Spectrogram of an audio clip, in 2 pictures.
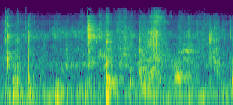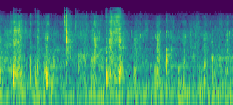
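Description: Close-up chewing and lip-smacking of someone eating by hand: a run of short, irregular wet mouth clicks, with a couple of sharper clicks about two seconds in.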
